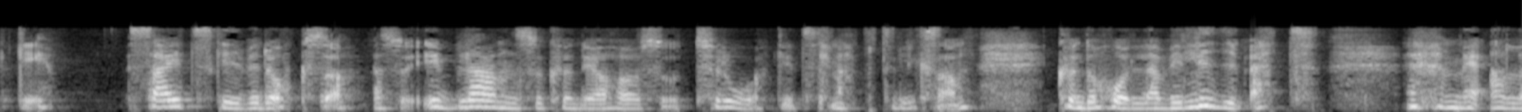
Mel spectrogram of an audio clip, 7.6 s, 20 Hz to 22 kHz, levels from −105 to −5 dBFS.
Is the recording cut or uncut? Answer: cut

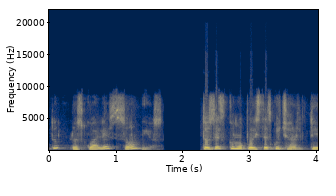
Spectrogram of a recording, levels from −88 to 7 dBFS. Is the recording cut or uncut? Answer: cut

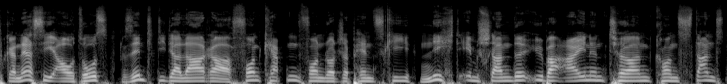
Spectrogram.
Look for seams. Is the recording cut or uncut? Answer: uncut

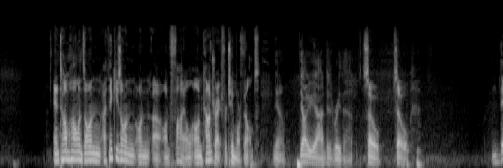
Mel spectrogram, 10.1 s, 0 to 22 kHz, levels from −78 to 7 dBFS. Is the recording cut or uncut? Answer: uncut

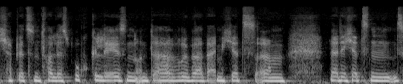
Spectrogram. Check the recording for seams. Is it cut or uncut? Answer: cut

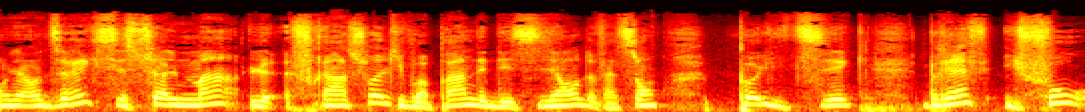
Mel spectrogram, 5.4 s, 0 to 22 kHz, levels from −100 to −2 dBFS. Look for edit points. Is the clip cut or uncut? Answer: cut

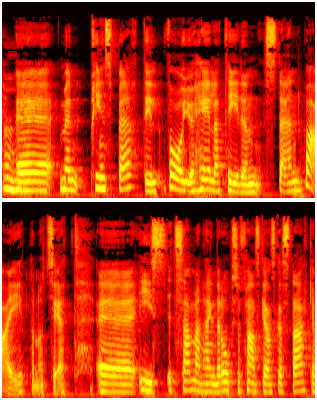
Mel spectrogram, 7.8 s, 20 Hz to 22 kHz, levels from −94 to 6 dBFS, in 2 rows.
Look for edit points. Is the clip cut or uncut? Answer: uncut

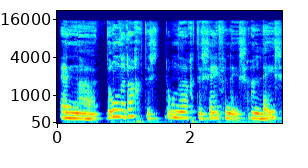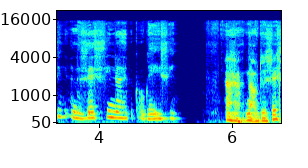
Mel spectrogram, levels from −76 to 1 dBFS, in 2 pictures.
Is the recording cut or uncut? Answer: cut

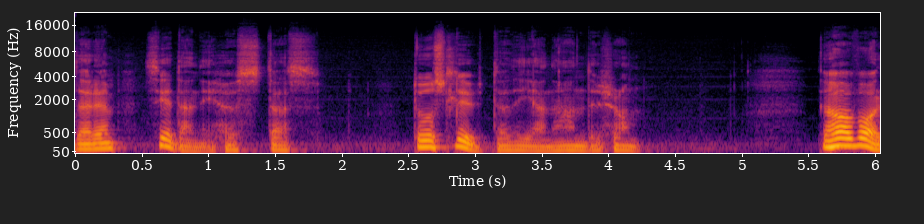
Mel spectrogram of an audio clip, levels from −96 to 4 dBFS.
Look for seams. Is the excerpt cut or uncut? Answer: uncut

